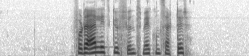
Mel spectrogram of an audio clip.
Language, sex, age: Norwegian, female, 30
